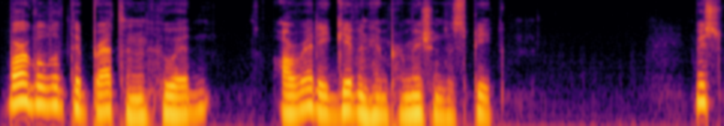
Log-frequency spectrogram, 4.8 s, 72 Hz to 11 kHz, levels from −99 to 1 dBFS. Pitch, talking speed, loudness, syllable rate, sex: 130 Hz, 160 wpm, -19 LUFS, 7.1 syllables/s, male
